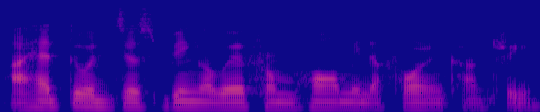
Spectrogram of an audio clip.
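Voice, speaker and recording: A man's voice: deep voice, little pitch movement, fast, dry recording, highs cut off. A young man from Kenya with a Kenyan accent, giving a prepared personal speech and sometimes restarting a word. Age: young adult. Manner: reads steadily, restarts words. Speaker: student speaker.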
